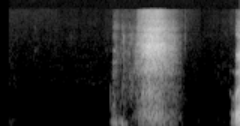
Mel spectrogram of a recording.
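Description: A single short burst of breath noise from a person, lasting about half a second and starting about a second in.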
